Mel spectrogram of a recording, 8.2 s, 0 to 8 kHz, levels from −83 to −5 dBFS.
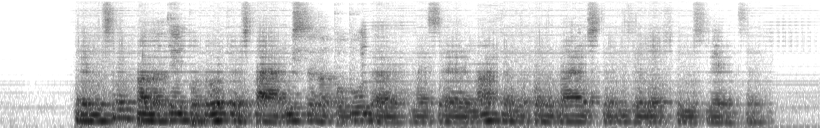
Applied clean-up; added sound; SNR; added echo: neural separator model SepFormer DNS4.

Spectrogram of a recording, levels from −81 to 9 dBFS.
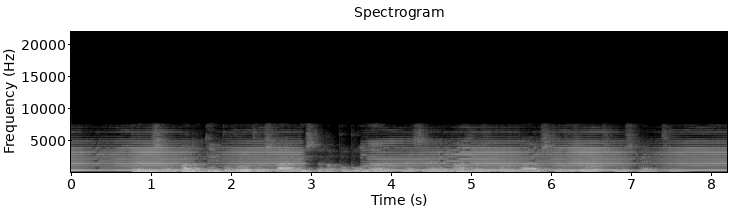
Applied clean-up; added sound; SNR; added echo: none; Bowed string instrument; 3 dB; reverberation time 0.5 s.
